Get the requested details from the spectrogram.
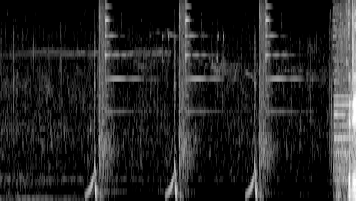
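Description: A game countdown sounds three short rising tones.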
